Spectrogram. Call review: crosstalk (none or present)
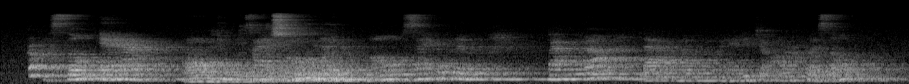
present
